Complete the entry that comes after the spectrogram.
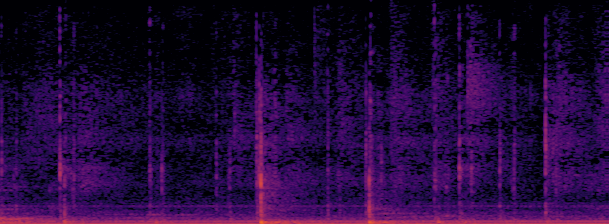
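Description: Soft keystrokes on a computer keyboard while a file name is typed, a handful of irregular clicks with two sharper taps, over a steady low electrical hum and no speech.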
